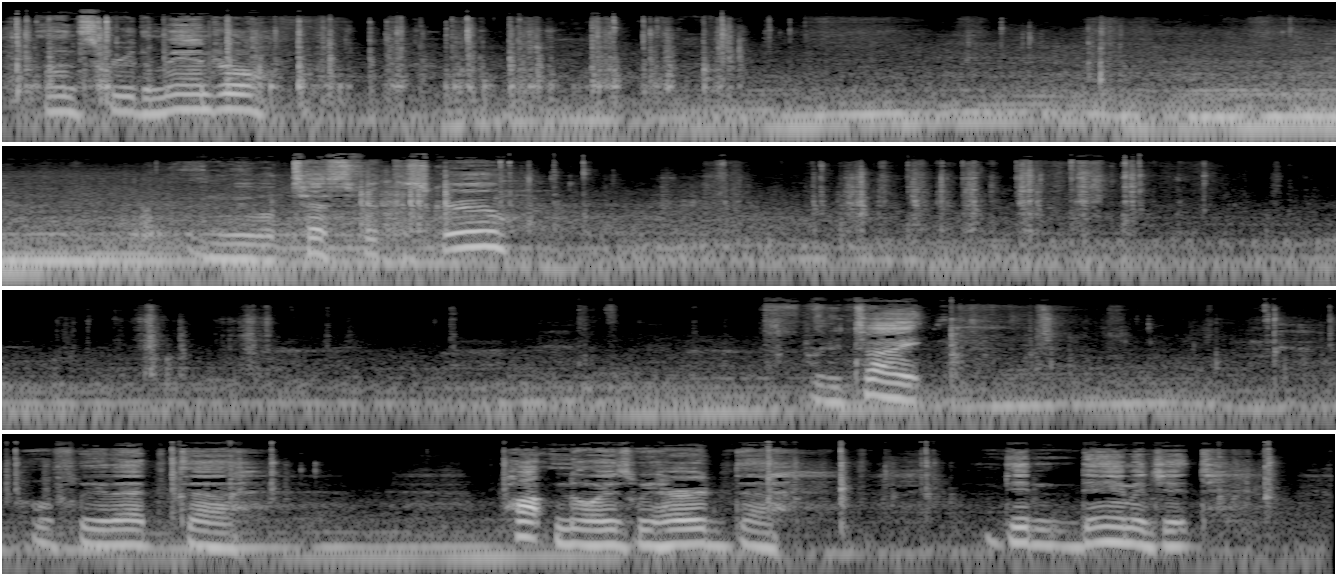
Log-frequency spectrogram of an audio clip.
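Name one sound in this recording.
Hard plastic parts click and rattle as they are handled.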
